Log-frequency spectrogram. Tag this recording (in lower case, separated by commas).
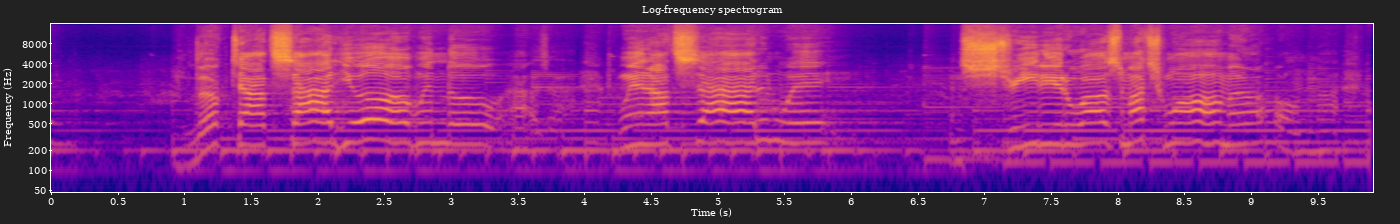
music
